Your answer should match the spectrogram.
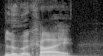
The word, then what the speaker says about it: Luhukay: Luhukay.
